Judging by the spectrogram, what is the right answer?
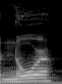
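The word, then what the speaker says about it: Noir: It has this kind of old feel, like Noré feel, or Nor. I think it's Nor is how you say that correctly.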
